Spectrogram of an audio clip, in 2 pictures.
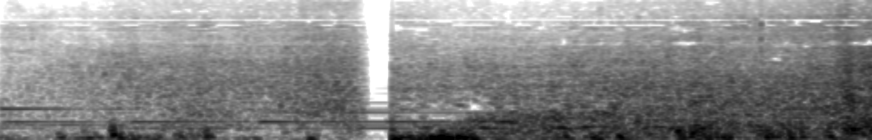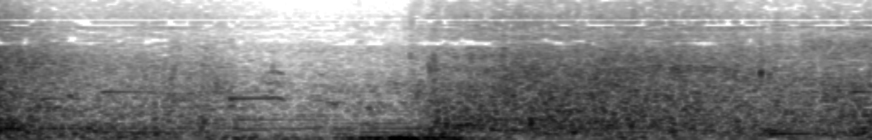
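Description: Small sea waves washing onto the shore, starting about two seconds in and swelling and fading a few times, with wind rumbling on the microphone. Soft music plays underneath.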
